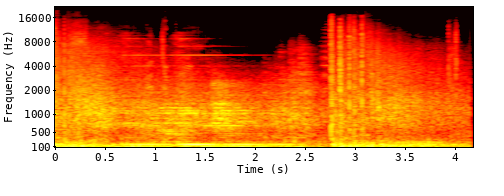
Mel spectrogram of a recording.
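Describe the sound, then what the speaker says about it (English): Rapid bursts of HE shell fire from the Z-52 destroyer in World of Warships, a rolling barrage of booming shots followed by a sharper, louder cluster of impacts near the end, with no talking. "watch the HE shells here"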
